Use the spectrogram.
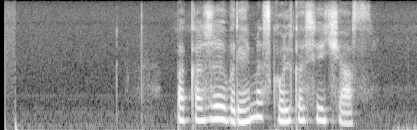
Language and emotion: Russian, neutral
